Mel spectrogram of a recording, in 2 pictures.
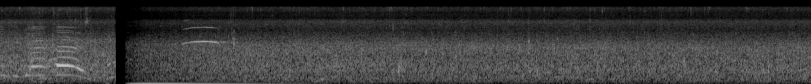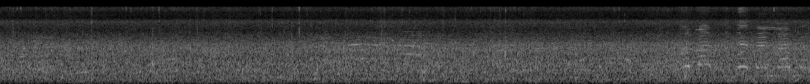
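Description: Water rushes and splashes over rocks close by.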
